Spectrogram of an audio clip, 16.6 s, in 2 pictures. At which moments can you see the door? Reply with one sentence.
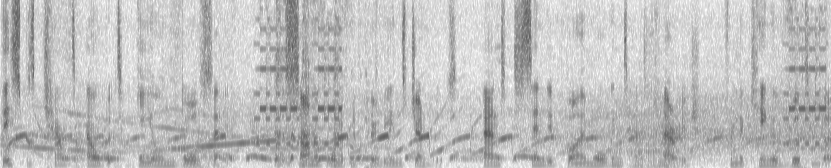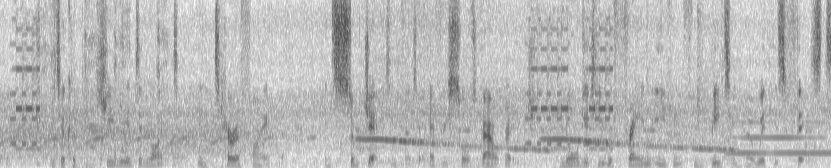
The door can't be heard in this clip.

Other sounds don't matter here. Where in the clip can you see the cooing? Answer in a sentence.
The cooing can be heard from 0.5 to 6.5 s.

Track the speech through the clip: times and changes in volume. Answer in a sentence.
You can hear the speech from 0.0 to 16.5 s, at a steady volume.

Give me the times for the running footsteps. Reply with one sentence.
The running footsteps can't be heard in this clip.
